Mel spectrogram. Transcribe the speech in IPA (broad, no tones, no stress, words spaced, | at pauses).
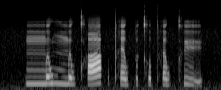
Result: mːɵwmːøwkʰɑ | pʰɛwpøkʰopʰœw kʰy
